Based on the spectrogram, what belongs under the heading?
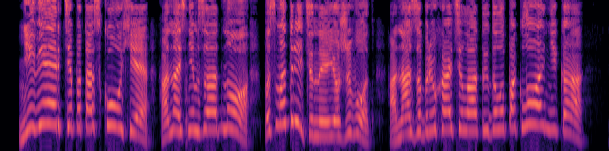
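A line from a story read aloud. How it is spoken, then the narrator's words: Shrill echoing female scream. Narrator (Russian): Визгливый женский голос разнесся под сводами зала, отозвавшись многократным эхом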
